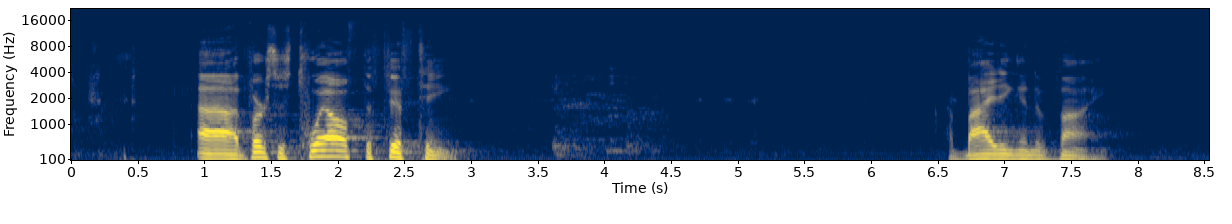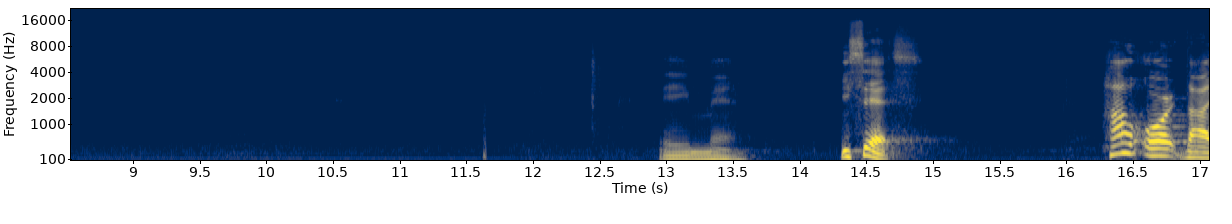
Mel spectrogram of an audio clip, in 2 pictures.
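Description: A man speaks slowly and calmly through a microphone in a large echoing room, with long pauses.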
